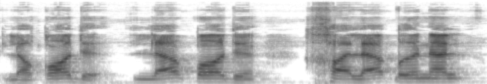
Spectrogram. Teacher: قاف خا اور قاف دونوں کو موٹا کر کے پڑھیں گے۔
